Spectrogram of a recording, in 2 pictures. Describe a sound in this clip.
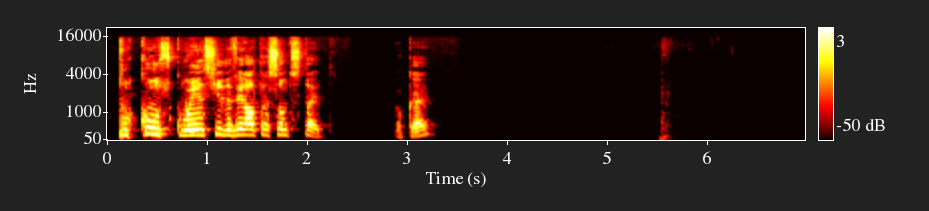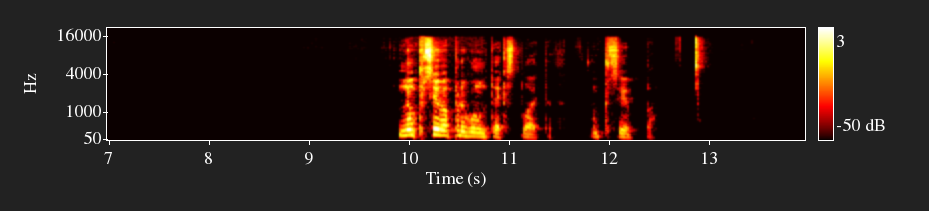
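A man speaks close to a microphone, with pauses.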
